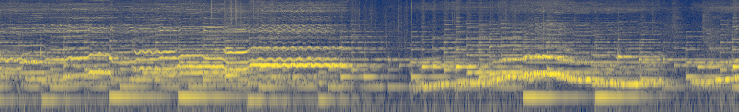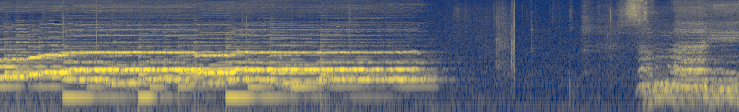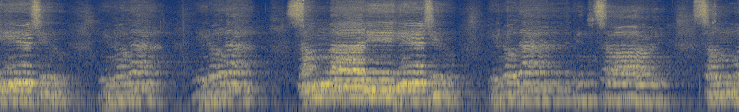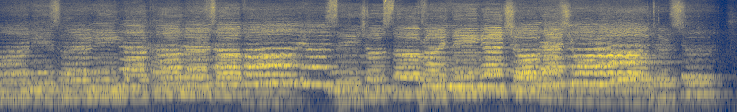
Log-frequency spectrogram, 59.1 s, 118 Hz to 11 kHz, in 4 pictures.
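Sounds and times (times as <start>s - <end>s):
choir singing in harmony: 0.0s - 24.0s, 27.2s - 59.0s.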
